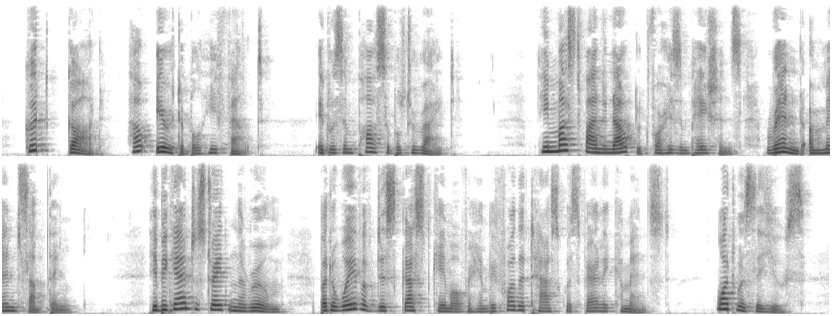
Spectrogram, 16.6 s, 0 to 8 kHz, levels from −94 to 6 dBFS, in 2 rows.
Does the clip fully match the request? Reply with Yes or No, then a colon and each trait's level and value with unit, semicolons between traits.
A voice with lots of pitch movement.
Yes: wide, 6.3 semitones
